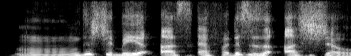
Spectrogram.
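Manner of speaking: mocking sing-song voice.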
